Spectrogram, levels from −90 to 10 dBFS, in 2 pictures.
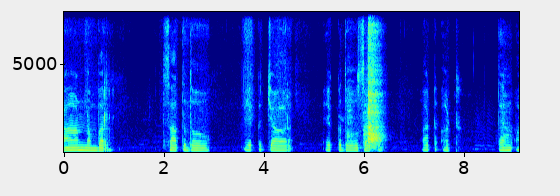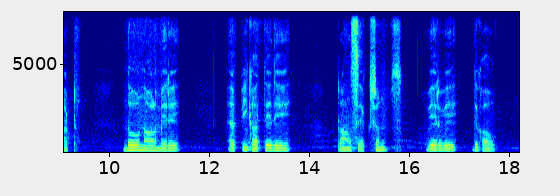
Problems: constant background noise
